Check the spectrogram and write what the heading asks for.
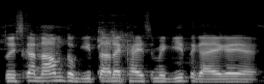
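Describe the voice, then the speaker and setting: A middle-aged spiritual teacher preaches a devotional sermon fairly quickly, his fairly high voice sharp in tone with fairly even intonation. Repetitive by nature, he asks rhetorical questions, answers them, and repeats simple examples from everyday life.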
